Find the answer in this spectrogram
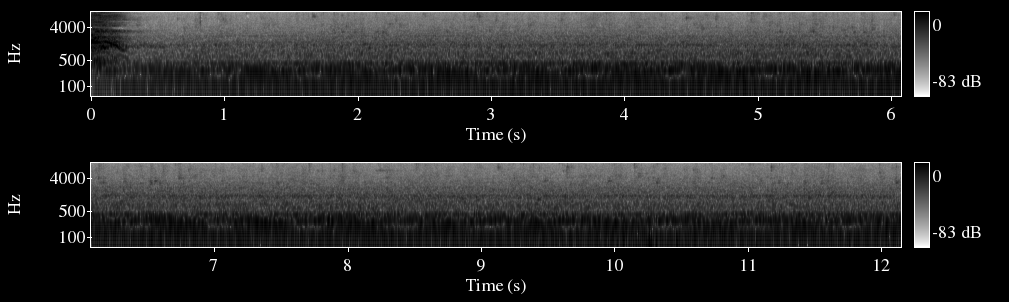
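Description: Aquarium rock bubbler and its pump running: a steady electric hum with water bubbling and trickling in the tank. A cough right at the start is the loudest sound.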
